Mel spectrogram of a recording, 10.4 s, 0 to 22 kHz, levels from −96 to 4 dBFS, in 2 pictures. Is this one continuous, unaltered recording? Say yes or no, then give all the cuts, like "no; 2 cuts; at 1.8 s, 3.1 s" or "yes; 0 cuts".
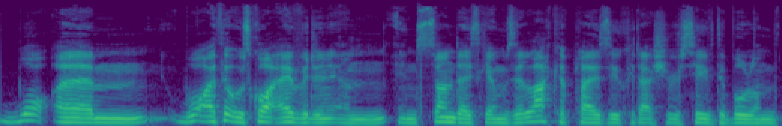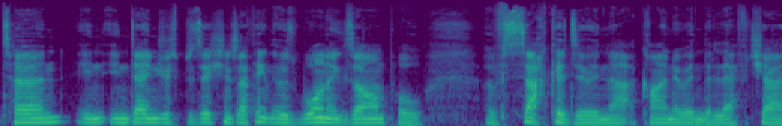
yes; 0 cuts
